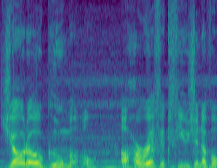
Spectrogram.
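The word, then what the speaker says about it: Jorōgumo: temple relationshipgoals it seems Joro gumo pronounced Johto Gumo a horrific fusion of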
